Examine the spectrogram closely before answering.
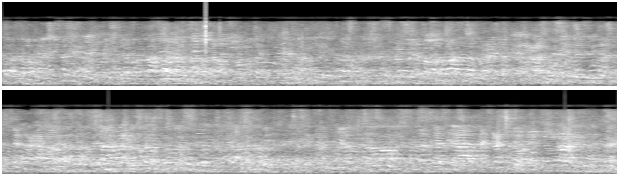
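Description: A crowd of men talks over one another.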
